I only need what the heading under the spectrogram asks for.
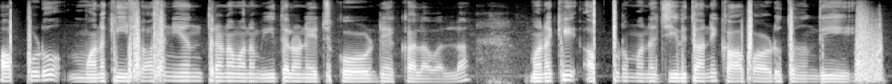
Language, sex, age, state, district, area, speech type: Telugu, male, 18-30, Telangana, Ranga Reddy, urban, spontaneous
